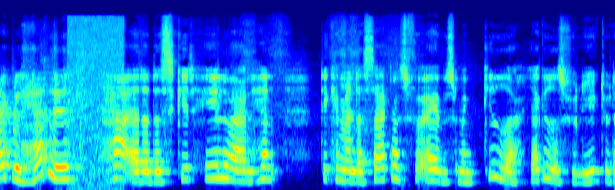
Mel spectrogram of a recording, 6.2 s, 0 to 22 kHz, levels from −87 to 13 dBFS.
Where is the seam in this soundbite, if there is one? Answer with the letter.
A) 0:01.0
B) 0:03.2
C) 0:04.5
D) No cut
A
